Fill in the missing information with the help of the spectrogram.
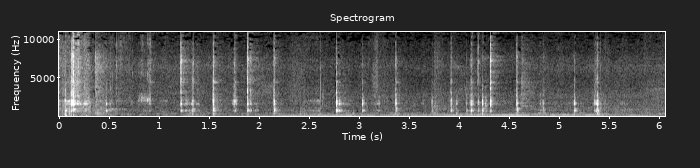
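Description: Steel screwdriver working the screw on a vacuum cleaner motor's brush holder: a sharp metal knock as it starts, then a string of irregular clicks and clinks, a few a second, as the bit turns and slips in the screw head.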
